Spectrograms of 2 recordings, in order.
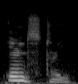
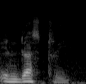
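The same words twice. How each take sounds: First: The stress falls on the first syllable. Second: The stress falls on a later syllable. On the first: The speaker calls it right. "it is industry" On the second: The speaker calls it wrong. "It is not industry"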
